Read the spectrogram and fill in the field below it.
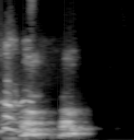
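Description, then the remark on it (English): A dog barks twice in quick succession, two sharp, fairly loud woofs, then silence. “Your dog's really mad about the fact that I don't like quads.”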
